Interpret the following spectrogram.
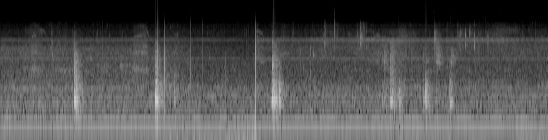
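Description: Hand squishing a raw fish fillet into a wet spice-and-garlic marinade in a glass bowl: soft, short wet squelches every second or two over a low steady hum.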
